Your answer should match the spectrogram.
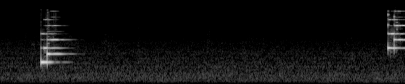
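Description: Two short, bright electronic chime sound effects about three and a half seconds apart, each a single ringing ding that dies away quickly, the second pitched higher than the first. Faint hiss lies between them.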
